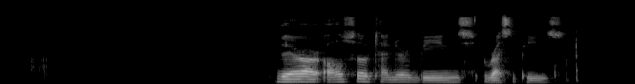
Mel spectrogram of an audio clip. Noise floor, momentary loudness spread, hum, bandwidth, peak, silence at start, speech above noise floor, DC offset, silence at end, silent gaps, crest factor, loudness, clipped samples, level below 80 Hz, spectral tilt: -75 dBFS; 14 LU; none; 11 kHz; -14 dBFS; 2.75 s; 44 dB; under 0.1%; 0.7 s; none; 20 dB; -32 LUFS; under 0.1%; -76 dBFS; -4 dB/octave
